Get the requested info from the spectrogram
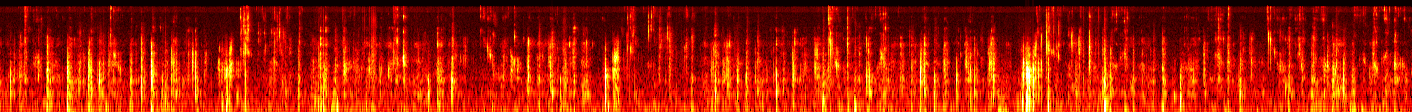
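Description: Chewing and biting into a dense cream-filled bagel sandwich: irregular small clicks and moist mouth sounds throughout, with one louder bite about three-quarters of the way through.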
